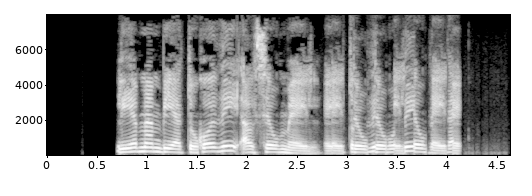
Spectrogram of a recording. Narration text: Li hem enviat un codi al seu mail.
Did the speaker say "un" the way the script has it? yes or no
no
